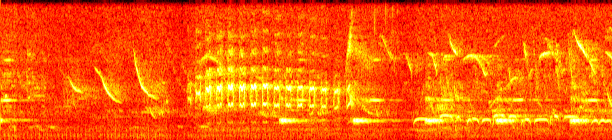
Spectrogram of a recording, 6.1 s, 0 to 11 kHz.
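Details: Bare-throated bellbirds singing in nature at São João do Triunfo, Paraná: short, ringing, metallic notes repeated roughly every 0.7 seconds in the second half, with thin high chirps and whistles of other birds throughout.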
